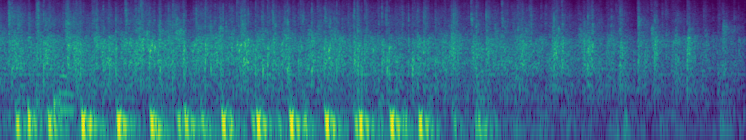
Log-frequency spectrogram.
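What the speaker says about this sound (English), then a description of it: "can we just give a really warm applause to all of our panelists" A conference audience gives the panelists sustained, loud applause, dense clapping that carries on for several seconds and eases slightly toward the end.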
